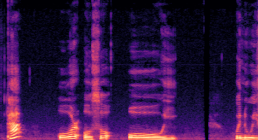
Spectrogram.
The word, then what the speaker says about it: 多い: We pronounce ta or also oi.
